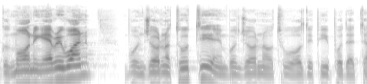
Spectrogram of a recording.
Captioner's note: speaking in foreign language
